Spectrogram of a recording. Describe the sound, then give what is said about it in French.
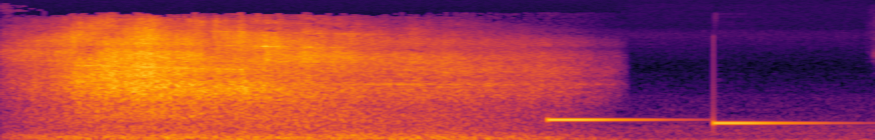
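A broad, loud jet-engine roar of an airplane taking off fills the first few seconds, then fades away, followed by two steady electronic chime tones, one after the other. “vous êtes enfermé avec nous dans l'avion, et l'avion vient de décoller, c'est trop tard, vous pouvez plus, vous pouvez plus descendre, et, et voilà, et nous allons maintenant décoller.”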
